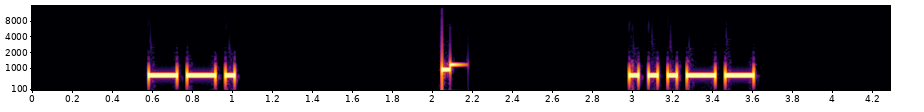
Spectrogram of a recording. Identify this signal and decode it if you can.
Morse code, heard as a keyed tone, about 25 wpm, 700 Hz. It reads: G 3
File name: Single-Letter-Number-25wpm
